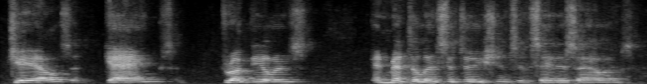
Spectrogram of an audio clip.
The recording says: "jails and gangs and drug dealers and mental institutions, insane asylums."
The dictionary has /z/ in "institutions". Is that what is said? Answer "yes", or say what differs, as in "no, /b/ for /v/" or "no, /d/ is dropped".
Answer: yes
